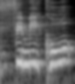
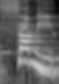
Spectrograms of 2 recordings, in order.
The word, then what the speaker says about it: Simiko: My name is Simiko, like Jimmy, but with an S. And for some reason, 50% of the time people pronounce it wrong. I usually get Sammy or Semi, and that drives me up the nuts.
